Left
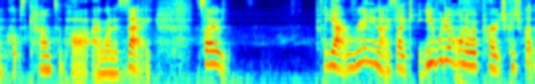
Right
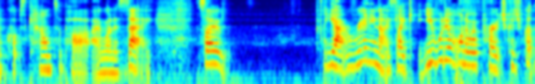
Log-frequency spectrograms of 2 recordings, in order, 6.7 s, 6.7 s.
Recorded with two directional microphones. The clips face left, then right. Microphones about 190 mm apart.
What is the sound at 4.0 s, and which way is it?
Speech, 40° left (ahead or behind).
